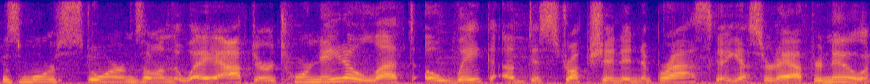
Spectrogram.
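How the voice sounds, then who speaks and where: Over music in the background, a woman with a fairly high voice talks with hardly any pauses. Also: ordinary pitch variation, moderate pace. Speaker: TV news reporter and anchor. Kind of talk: TV news anchor read.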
